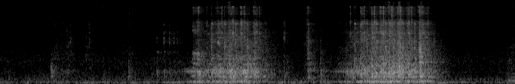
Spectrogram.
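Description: A sewing machine stitches fabric for a gathered top in two close, loud bursts of rapid mechanical whirring and needle clatter, each lasting under a second, with quieter pauses and faint handling noise between them.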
